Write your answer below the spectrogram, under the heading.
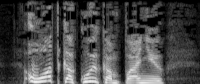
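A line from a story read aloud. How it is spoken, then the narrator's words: Exclaiming with laughter. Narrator (Russian): с веселым хохотом воскликнул месье Жорж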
